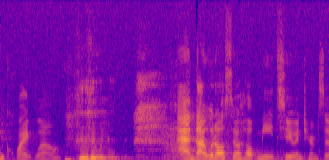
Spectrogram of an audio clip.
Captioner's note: laughs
